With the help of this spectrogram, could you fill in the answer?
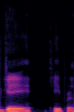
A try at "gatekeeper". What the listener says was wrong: didn't say gates fully when you said it.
